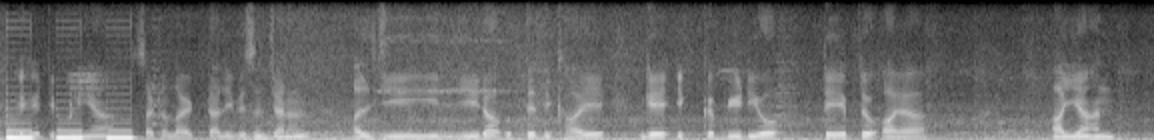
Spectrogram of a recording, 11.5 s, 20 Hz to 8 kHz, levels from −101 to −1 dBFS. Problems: constant background noise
